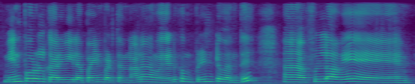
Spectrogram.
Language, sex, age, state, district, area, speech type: Tamil, female, 45-60, Tamil Nadu, Chennai, urban, spontaneous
